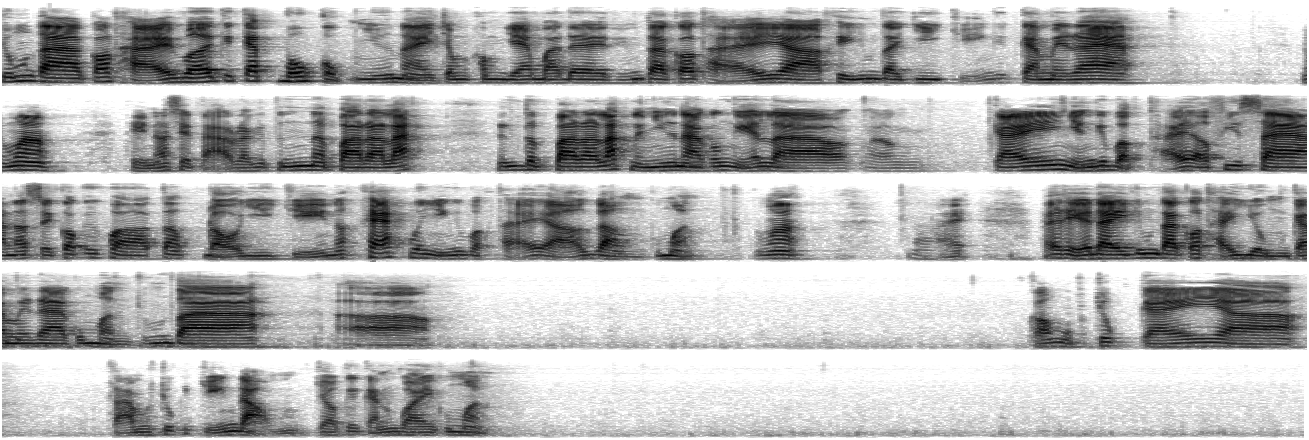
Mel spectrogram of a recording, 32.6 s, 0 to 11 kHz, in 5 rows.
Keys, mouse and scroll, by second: 3.0 click, 6.0 p, 6.9 click, 10.0 click, 16.5 click, 29.0 shift+click, 31.0 click.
